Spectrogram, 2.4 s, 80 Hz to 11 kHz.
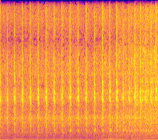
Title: Jeep 4.0 knocking noise cold engine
